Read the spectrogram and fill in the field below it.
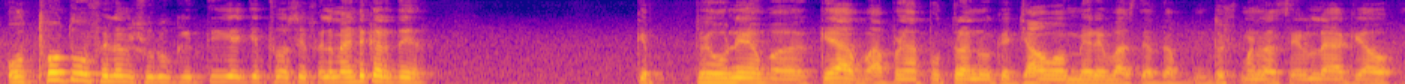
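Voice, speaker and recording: A man putting on a gruff Punjabi film director. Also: on the high side, steady tone, normal speed, a little mellow, natural voice. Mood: dismissive.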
